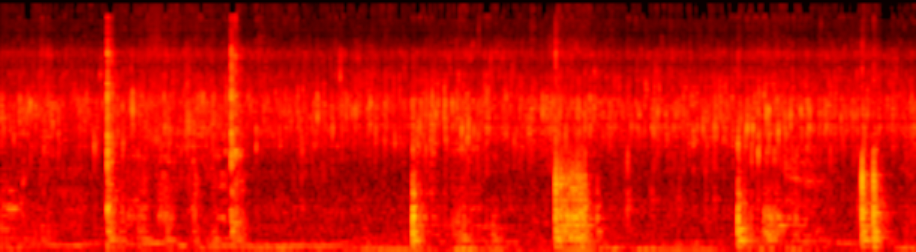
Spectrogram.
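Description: Tender bitter gourd pieces fry in hot oil with a steady, close sizzle, broken every second or two by sharp clicks and scrapes as they are stirred in the pan.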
